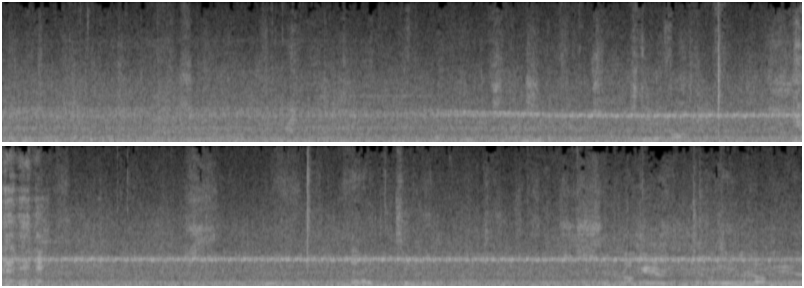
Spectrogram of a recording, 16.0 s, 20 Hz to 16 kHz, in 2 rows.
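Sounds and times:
crowd chatter: 0.0s - 16.0s
model train high whine: 0.0s - 16.0s.

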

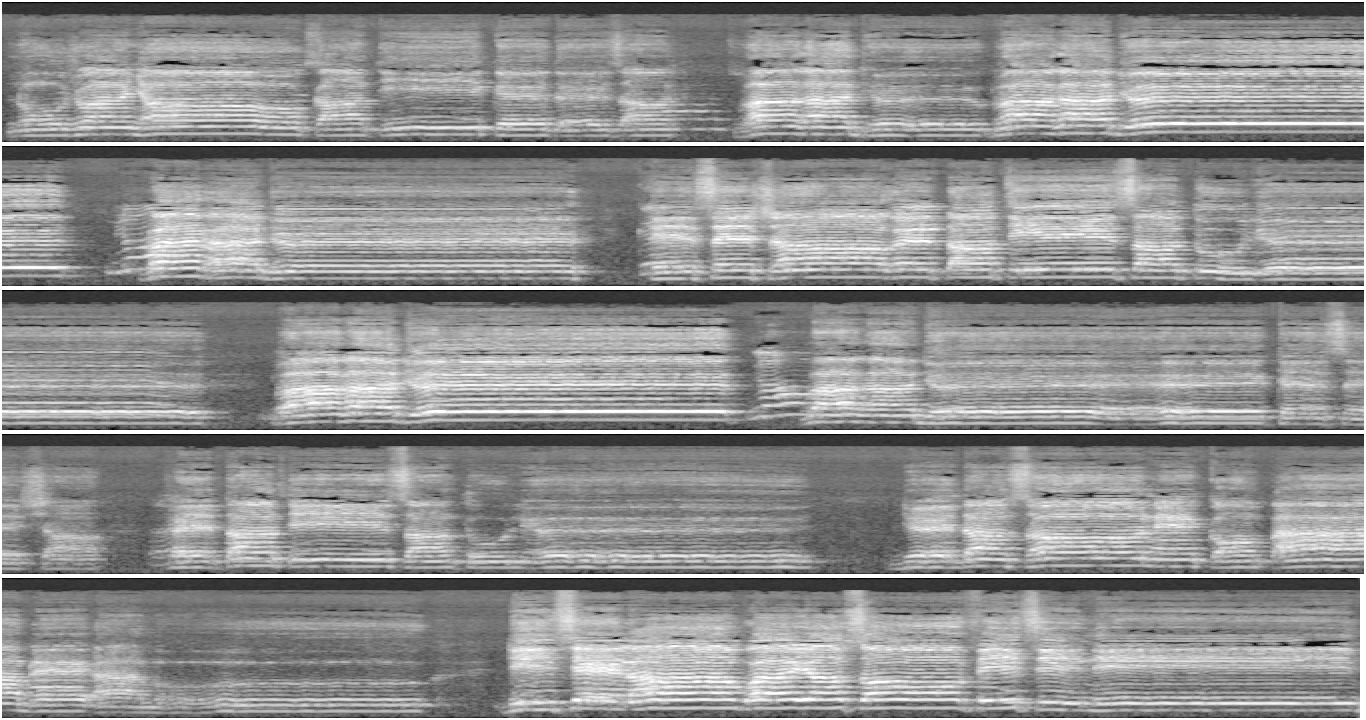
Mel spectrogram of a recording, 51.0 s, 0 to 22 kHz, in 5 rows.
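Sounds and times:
man singing a hymn unaccompanied: 0.0s - 51.0s.

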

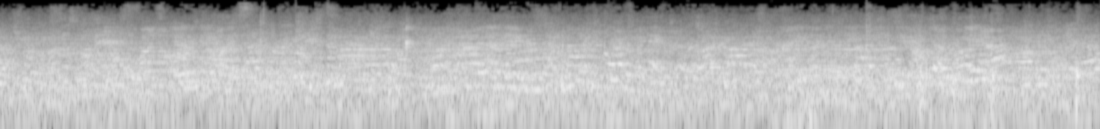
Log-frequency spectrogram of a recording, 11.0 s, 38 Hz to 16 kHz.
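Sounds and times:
chatter of many shoppers: 0.0s - 11.0s.

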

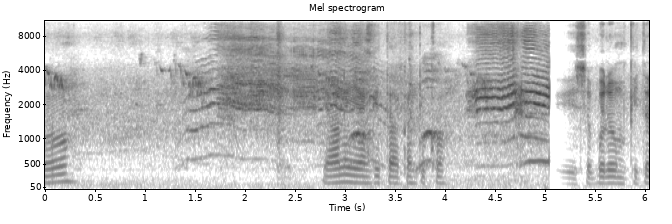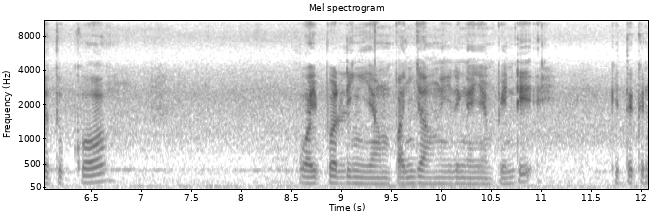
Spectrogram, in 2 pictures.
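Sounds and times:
high-pitched animal cry: 1.3s - 5.1s.

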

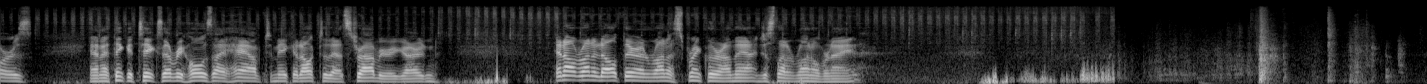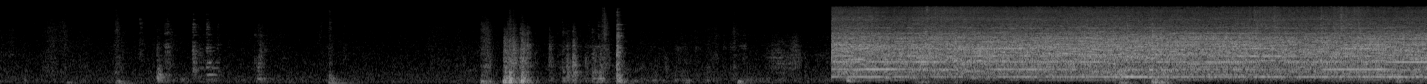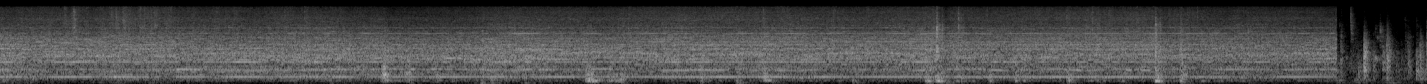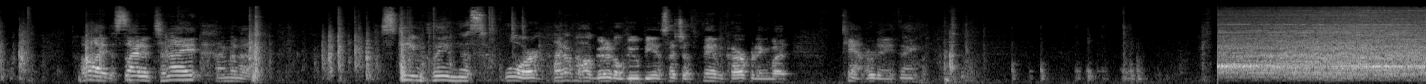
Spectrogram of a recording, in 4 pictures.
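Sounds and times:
knocks and clatter of objects: 19.1s - 20.6s, 42.0s - 43.3s, 45.3s - 47.2s
carpet cleaner running: 22.6s - 41.9s, 55.0s - 57.0s.

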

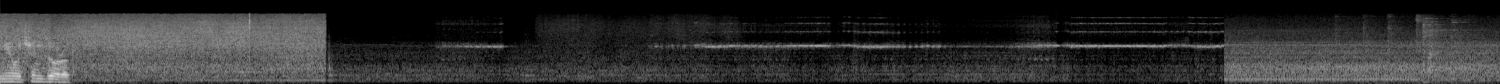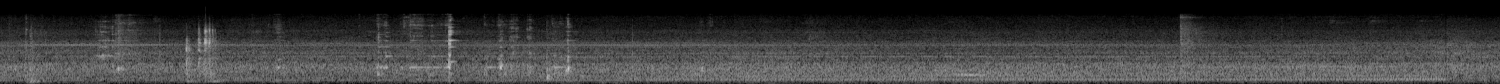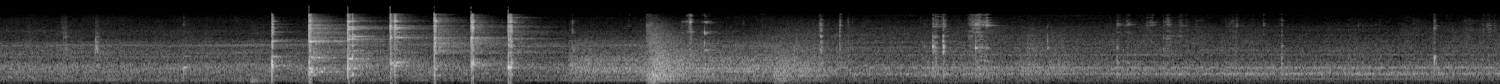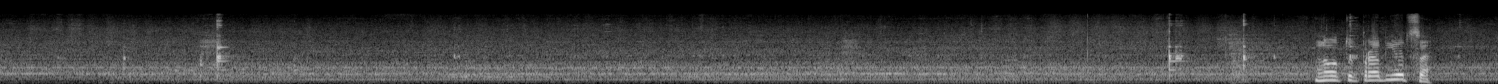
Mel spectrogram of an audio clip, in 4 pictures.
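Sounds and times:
metal lathe running: 0.0s - 3.3s, 6.6s - 59.9s.

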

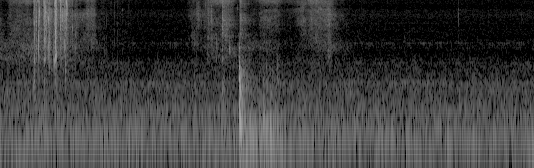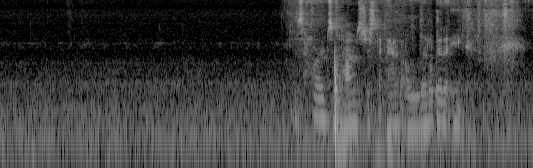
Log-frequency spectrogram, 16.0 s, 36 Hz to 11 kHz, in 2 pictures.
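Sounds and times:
low steady hum: 0.0s - 16.0s
soft rustle: 4.4s - 5.2s, 13.6s - 16.0s.

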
